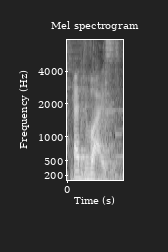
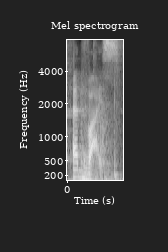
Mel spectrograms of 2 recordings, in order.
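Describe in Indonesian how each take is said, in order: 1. Kata ini berakhir dengan bunyi z. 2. Kata ini berakhir dengan bunyi s yang kuat. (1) "cenderung ke, uh, ke suara atau ke bunyi z. Advice begitu" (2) "Jadi s-nya itu lebih kuat. Advice gitu"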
